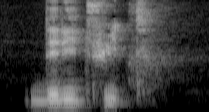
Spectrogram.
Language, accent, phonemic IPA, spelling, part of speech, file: French, France, /de.li də fɥit/, délit de fuite, noun, LL-Q150 (fra)-délit de fuite.wav
- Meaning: hit and run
